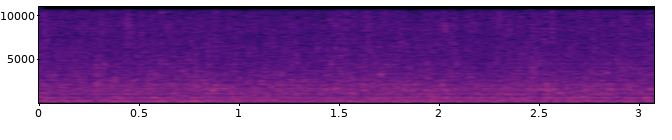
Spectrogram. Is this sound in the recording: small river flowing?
yes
